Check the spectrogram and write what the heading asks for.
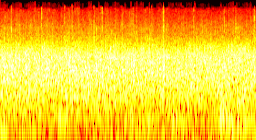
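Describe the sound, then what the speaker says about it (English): Audience applause during a comic mime performance, a steady, even roar of many clapping hands, moderately distant and unbroken for the whole stretch, with no one speaking. "Hey, was there applause there?"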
